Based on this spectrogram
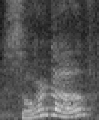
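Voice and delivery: a lightly voiced wise spider, patient; Charlotte voiced. A narrator's reading. Spider tells the pig he can't spin a web, lightly voiced.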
